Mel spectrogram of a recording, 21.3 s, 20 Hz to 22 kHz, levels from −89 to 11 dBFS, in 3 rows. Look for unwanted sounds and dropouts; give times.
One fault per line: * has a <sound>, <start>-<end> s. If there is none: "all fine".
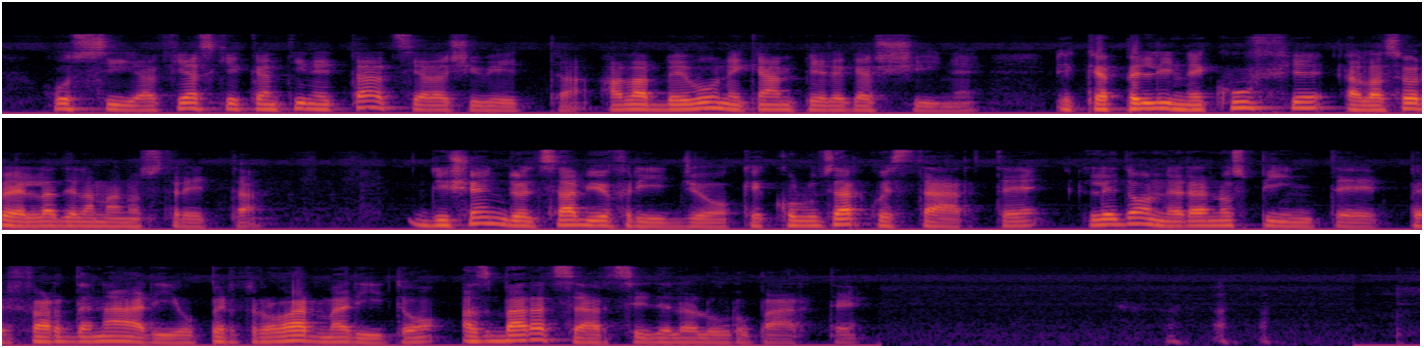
* has a laugh, 19.7-20.8 s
